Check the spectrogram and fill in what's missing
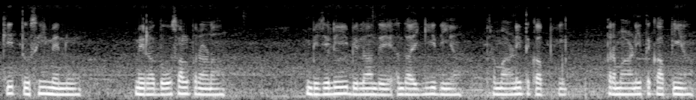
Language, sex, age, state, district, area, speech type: Punjabi, male, 30-45, Punjab, Faridkot, rural, spontaneous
